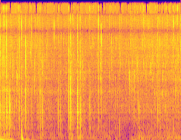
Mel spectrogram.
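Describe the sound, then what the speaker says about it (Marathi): Green chillies and curry leaves crackle and spit in hot tempering oil after browned garlic, a soft steady sizzle broken by sharp pops and spatters. "आता त्याच्यात आपण हिरवी मिरची घालूया आणि आता कढीपत्ता घालूया"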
